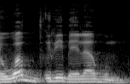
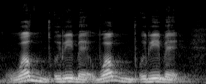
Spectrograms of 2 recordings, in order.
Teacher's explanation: Le hamzatul wasl n'est pas prononcé.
